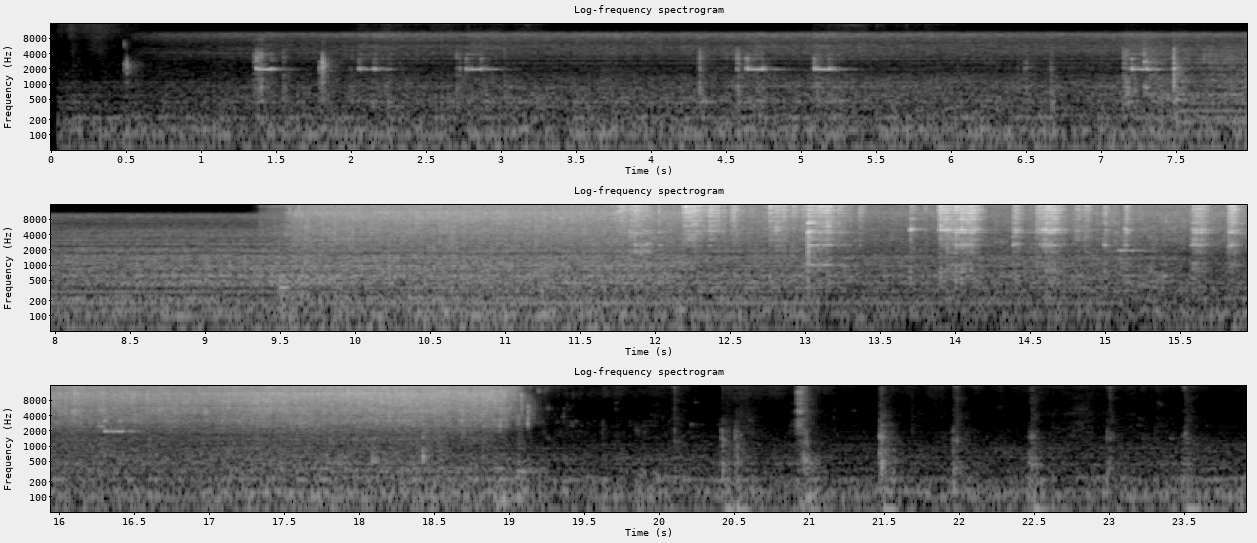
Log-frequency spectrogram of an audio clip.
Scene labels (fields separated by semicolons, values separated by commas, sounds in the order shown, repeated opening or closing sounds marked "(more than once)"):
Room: kitchen; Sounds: microwave, running water, cutlery and dishes, footsteps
